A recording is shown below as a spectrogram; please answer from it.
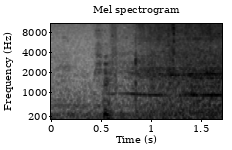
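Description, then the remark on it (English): A car idles and creeps forward slowly toward school gates, a low steady engine rumble with a faint mechanical whir rising briefly, no voices. “car inches forward to the school gates.”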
